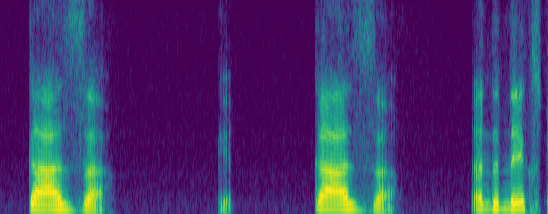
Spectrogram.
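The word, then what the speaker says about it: casa: So here these words this will be read as kaza.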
